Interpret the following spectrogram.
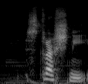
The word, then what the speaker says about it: Strashni: the thing is that it's called strashni is how you pronounce this obviously it is a reroll I have a feeling that this is xcis but stration is how you pronounce this name and apparently it means scary or spooky and I have to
